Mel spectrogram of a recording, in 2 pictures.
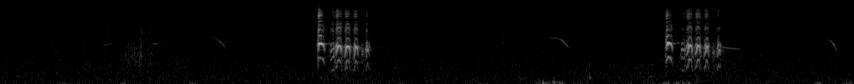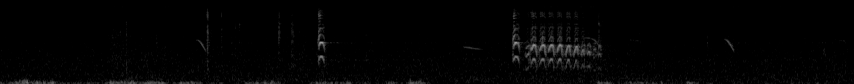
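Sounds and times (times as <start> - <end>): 
woodpecker harsh chatter: 3.2 - 3.7, 6.6 - 7.3, 13.7 - 14.6.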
